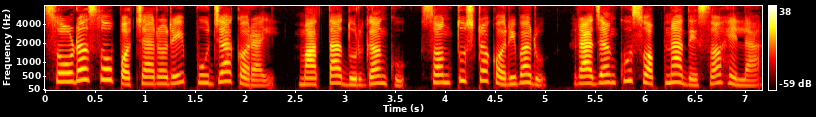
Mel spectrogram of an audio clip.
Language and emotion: Odia, neutral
